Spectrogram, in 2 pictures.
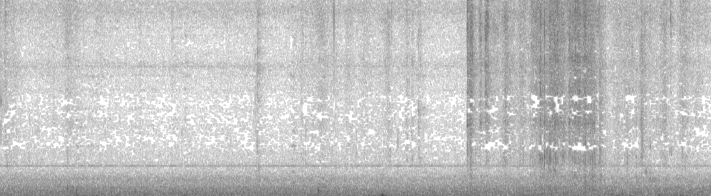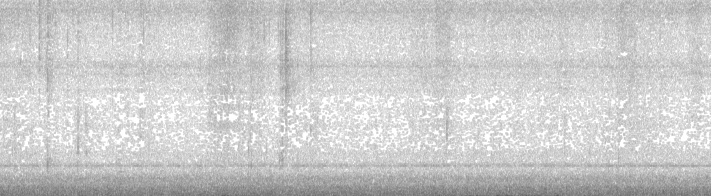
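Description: Fingers scrape food on a plate.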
